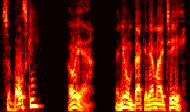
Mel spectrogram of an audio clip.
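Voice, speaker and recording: A man playing a friendly, helpful scientist superhero in a video game, with a chatty, polite, explanatory way of talking and a slightly husky voice. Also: mid-range voice, lively intonation, unhurried. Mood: amused, reminiscing. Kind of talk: scripted video game character dialogue.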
